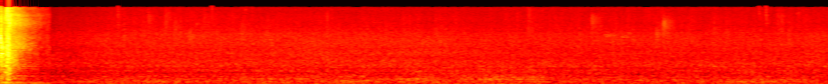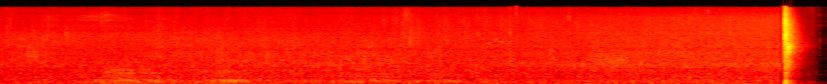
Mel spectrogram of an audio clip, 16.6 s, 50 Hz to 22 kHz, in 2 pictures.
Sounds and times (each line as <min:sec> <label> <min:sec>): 0:00.0 Arrow flying 0:00.6
0:00.0 Impact 0:00.6
0:16.1 Arrow flying 0:16.5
